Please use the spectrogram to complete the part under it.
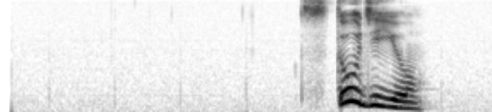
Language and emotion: Russian, positive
